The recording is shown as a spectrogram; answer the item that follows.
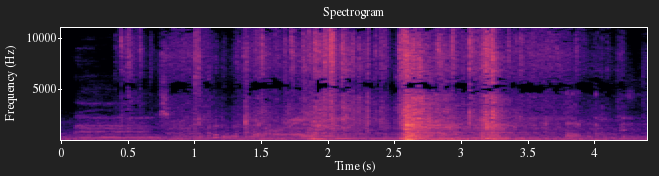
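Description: Metal oven rack and a foil-covered baking dish clattering as the dish is pushed into an open oven, with the loudest clank about two and a half seconds in.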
